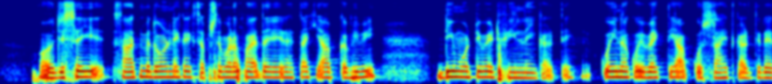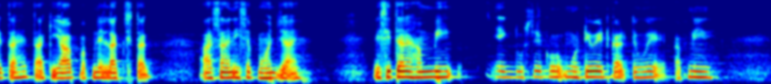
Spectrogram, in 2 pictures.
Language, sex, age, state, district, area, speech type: Hindi, male, 30-45, Madhya Pradesh, Hoshangabad, urban, spontaneous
